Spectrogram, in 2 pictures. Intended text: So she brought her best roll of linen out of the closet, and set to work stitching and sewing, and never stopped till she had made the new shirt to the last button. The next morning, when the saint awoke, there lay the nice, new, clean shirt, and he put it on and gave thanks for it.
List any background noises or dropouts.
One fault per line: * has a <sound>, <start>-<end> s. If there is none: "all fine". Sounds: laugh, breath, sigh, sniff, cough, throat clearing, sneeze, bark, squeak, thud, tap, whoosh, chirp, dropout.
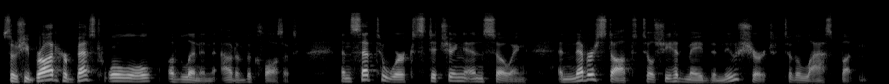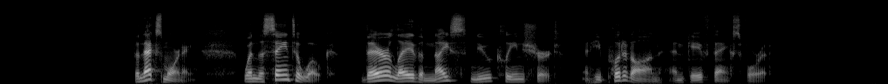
all fine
